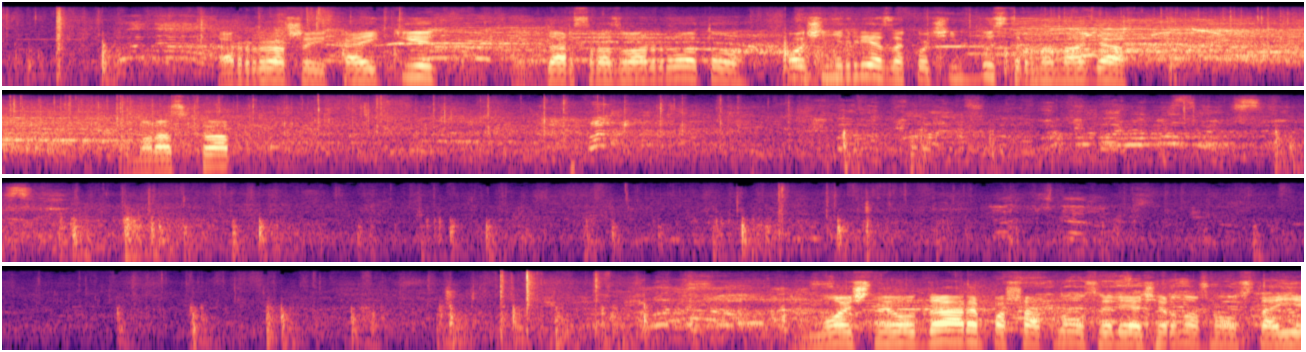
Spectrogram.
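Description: A crowd murmurs and cheers in a large hall.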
